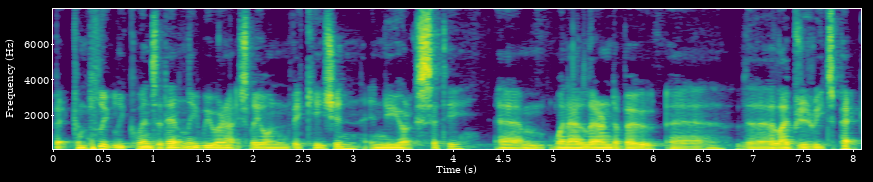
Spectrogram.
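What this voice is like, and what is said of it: Scottish accent. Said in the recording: “As you can probably tell by my accent, I'm not from the US. I live and work in Scotland.”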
